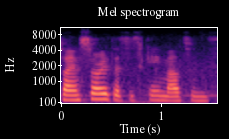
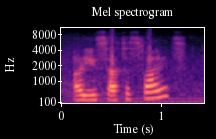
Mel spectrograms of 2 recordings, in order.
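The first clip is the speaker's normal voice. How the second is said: normal talking voice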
